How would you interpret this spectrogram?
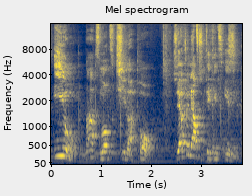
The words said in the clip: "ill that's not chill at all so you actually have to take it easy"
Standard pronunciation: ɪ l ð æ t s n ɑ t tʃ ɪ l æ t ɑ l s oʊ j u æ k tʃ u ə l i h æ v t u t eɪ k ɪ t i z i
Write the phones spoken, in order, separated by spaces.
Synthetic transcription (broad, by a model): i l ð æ t s n ɑ t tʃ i l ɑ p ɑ s oʊ j u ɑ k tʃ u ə l i h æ f t u t eɪ k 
